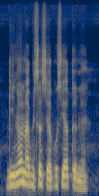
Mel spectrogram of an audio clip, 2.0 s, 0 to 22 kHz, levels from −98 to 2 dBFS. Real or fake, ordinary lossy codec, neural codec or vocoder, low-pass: fake; none; codec, 44.1 kHz, 7.8 kbps, DAC; none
